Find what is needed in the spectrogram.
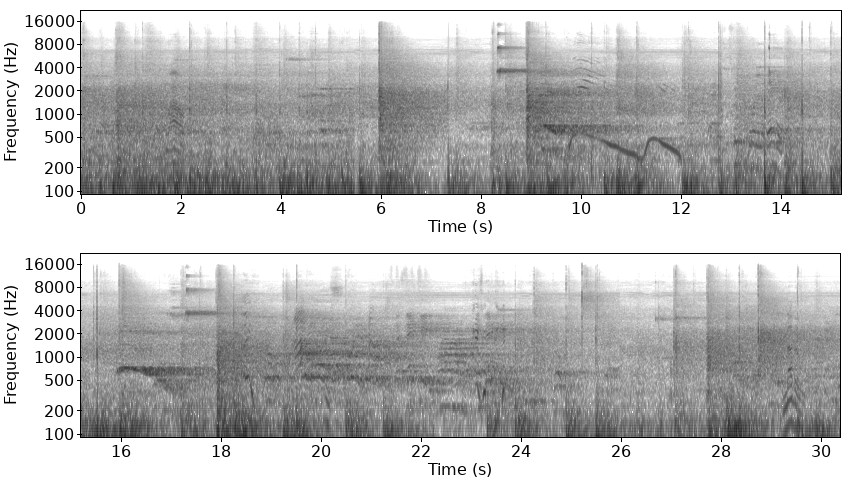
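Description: A basketball bouncing on a hardwood gym floor and hitting the backboard and rim during dunk attempts, with sharp impacts every few seconds.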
